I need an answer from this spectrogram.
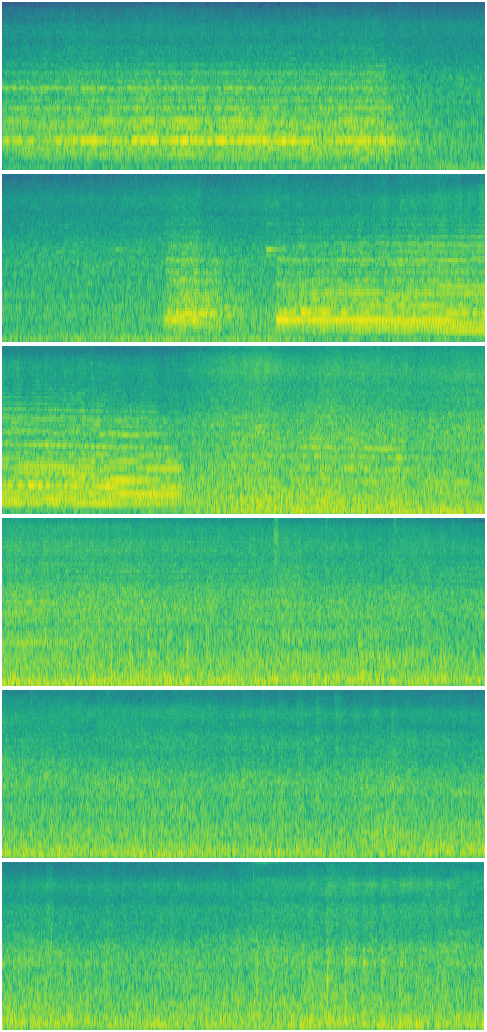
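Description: CSX freight train's multi-note locomotive horn sounds a long blast, a short one and another long one for a grade crossing. From about twelve seconds in, the locomotives' diesel engines and the freight cars' wheels roll past with steady noise.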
